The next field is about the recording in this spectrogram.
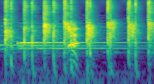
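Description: Two people clap as a mock studio audience, giving sharp, distinct handclaps in a loose, uneven rhythm rather than full applause.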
